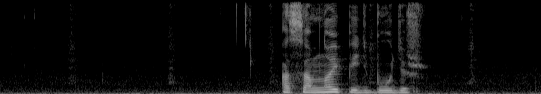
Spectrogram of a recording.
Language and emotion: Russian, neutral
